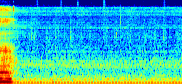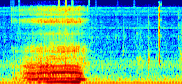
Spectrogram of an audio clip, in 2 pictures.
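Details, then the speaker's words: Man snoring, recorded to show him how he snores: a single loud rattling snore over steady room hum, with a brief noise at the start. "hot just thought I'd let you see how you snore"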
